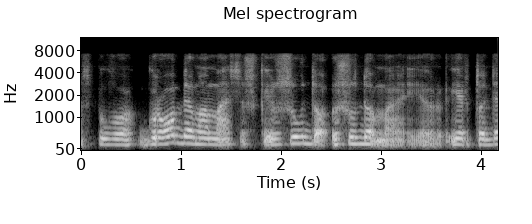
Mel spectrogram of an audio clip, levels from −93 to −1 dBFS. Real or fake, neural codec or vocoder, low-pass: real; none; 7.2 kHz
